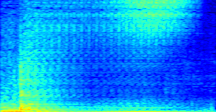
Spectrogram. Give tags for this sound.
analog
drum
glitch
lofi
noise

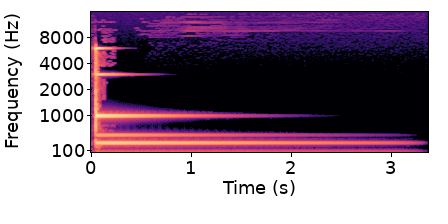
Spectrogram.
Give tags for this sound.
bell
clear
ding
ping
pure
ting

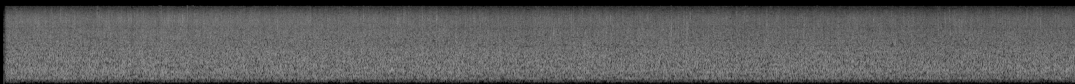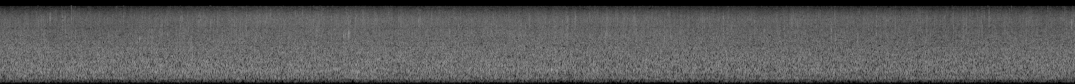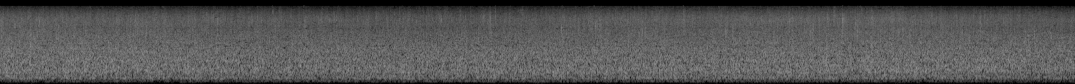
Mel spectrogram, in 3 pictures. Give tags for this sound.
ground
hard
Pouring
Rain
Raining

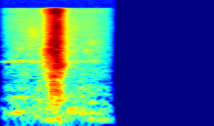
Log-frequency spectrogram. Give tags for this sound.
Foley
Move
Weapon

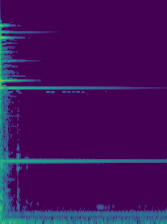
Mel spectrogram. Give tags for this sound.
instrument
multisample
xylophone

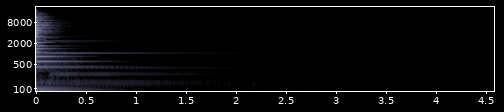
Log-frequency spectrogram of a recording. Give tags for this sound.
sword
metal
metallic
field-recording
ping

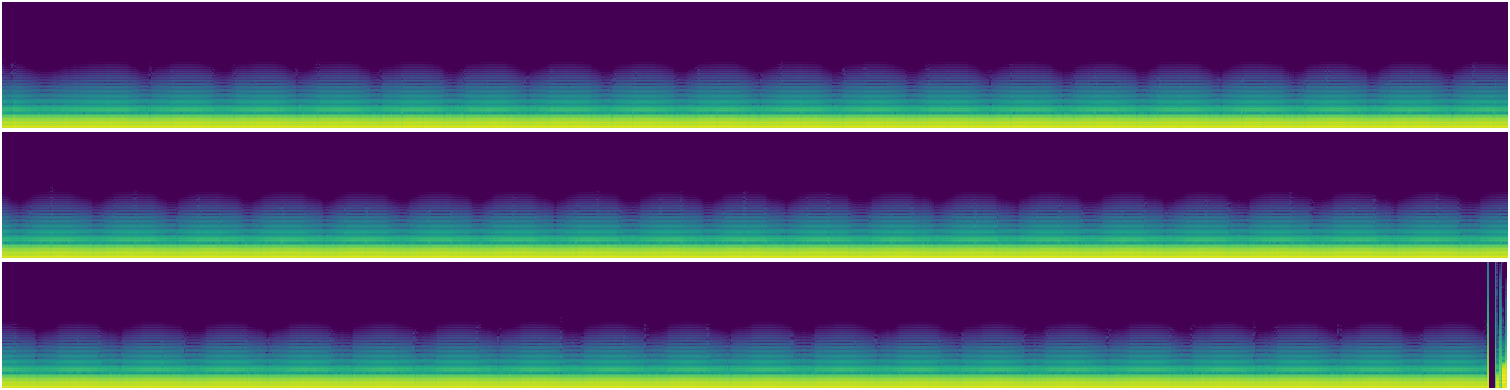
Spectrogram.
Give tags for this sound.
Noise
Sound
Deep
Bass

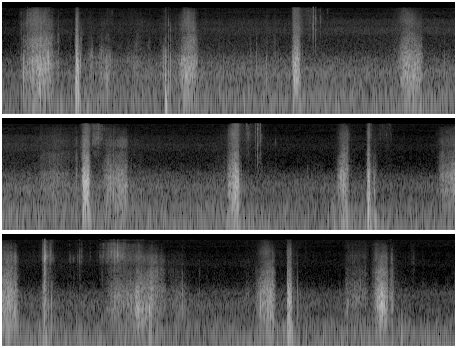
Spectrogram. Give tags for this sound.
dirt
feet
foley
foot
footstep
footsteps
ground
running
shoes
step
stepping
steps
tennis
tennis-shoes
walk
walking

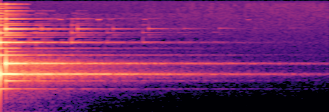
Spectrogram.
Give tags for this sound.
achievement
application
beep
bleep
blip
bootup
click
clicks
correct
design
effect
fx
game
gui
hud
interface
intro
intros
menu
positive
sfx
soft
soft-beep
soft-click
sound
startup
success
ui

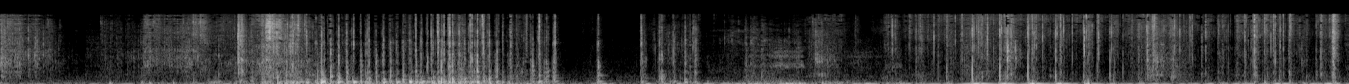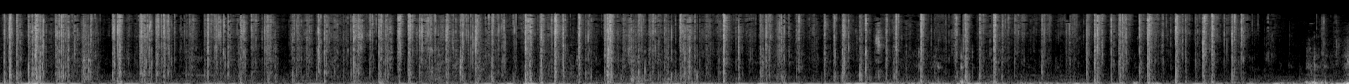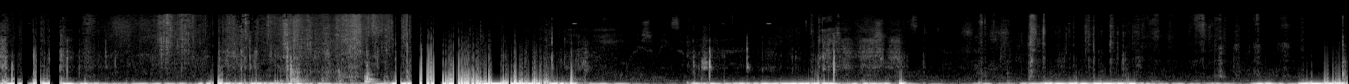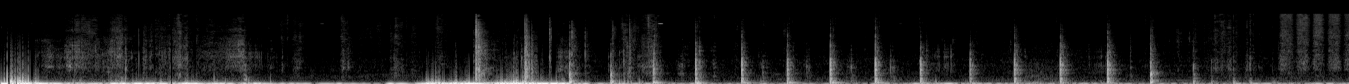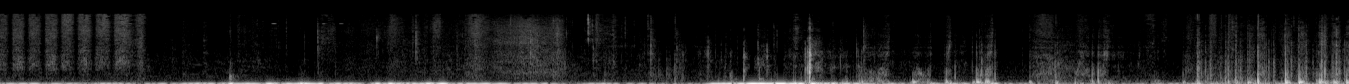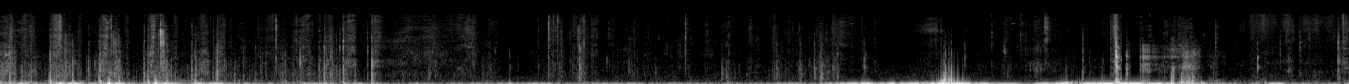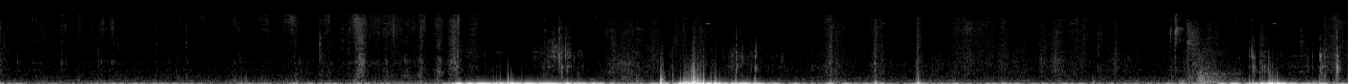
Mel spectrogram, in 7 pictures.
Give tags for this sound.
impactnoise
notebook

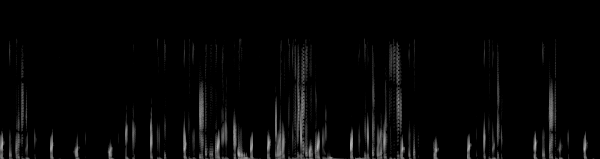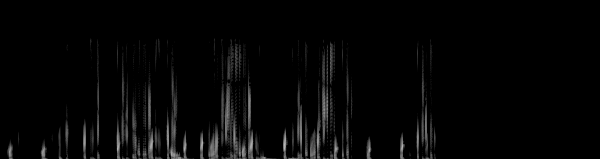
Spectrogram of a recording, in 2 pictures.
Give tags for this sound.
voice-like
bleeps
sound
alien

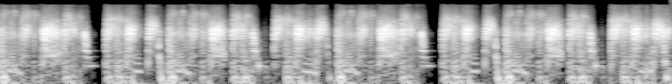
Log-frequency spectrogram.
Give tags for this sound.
ambient
background
d
dark
dee-m
drastic
ey
glitch
harsh
idm
m
noise
pressy
processed
soundscape
virtual

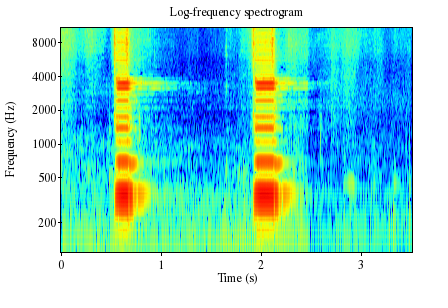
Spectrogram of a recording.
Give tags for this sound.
CZ
Czech
Panska
car
horn

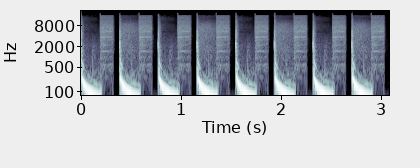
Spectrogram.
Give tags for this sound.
dance
drums
hard
loop
percussion

